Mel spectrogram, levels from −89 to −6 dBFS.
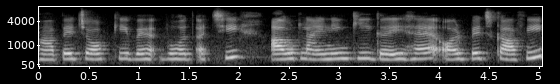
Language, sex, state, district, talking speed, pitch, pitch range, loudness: Hindi, female, Uttarakhand, Tehri Garhwal, 180 wpm, 250 Hz, 240-265 Hz, -27 LUFS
